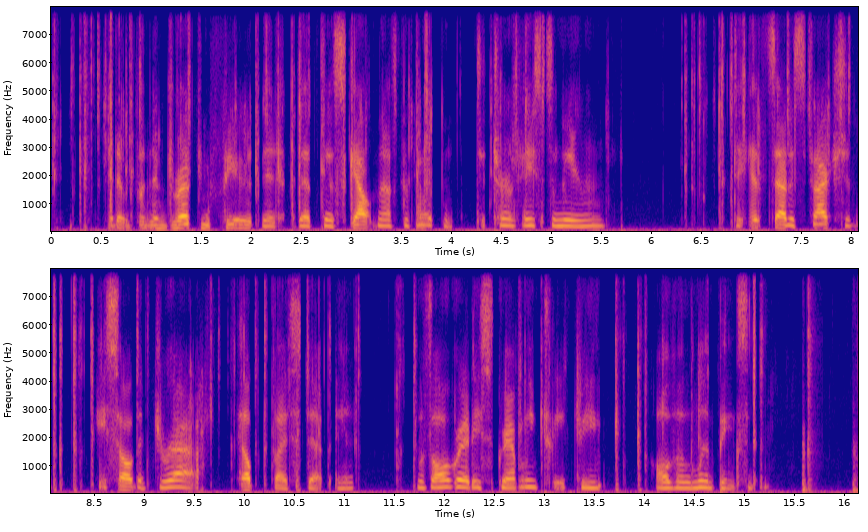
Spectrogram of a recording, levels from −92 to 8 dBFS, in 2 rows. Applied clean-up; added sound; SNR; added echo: neural diffusion model UNIVERSE++.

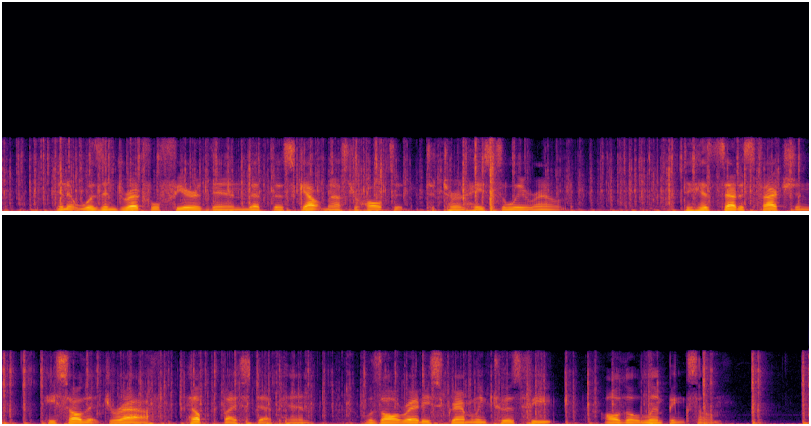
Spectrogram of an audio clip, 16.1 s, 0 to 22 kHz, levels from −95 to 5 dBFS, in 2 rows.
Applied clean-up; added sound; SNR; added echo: none; Computer keyboard; 14 dB; none.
